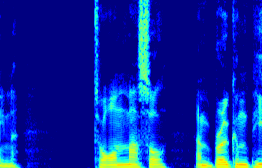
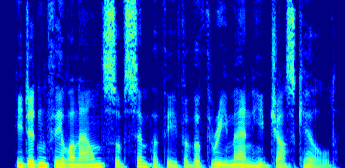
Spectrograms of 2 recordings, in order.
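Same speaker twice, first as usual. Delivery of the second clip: ordinary talk, nothing marked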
